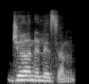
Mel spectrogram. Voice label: "Journalism", Indian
